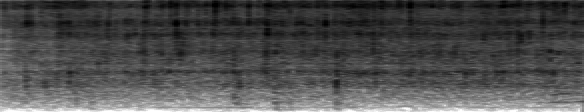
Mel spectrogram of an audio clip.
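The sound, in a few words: mutton liver sizzling as it is added to hot oil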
